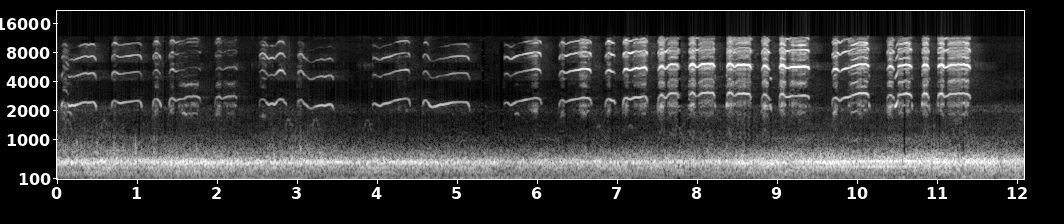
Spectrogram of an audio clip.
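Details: Nest-cam osprey chick in Boulder County, 8/7/17, protesting a stick delivered instead of fish, gives bouts of high, squealing whistles, often rising then falling, speeding into dense runs near the end, with a steady hum behind.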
